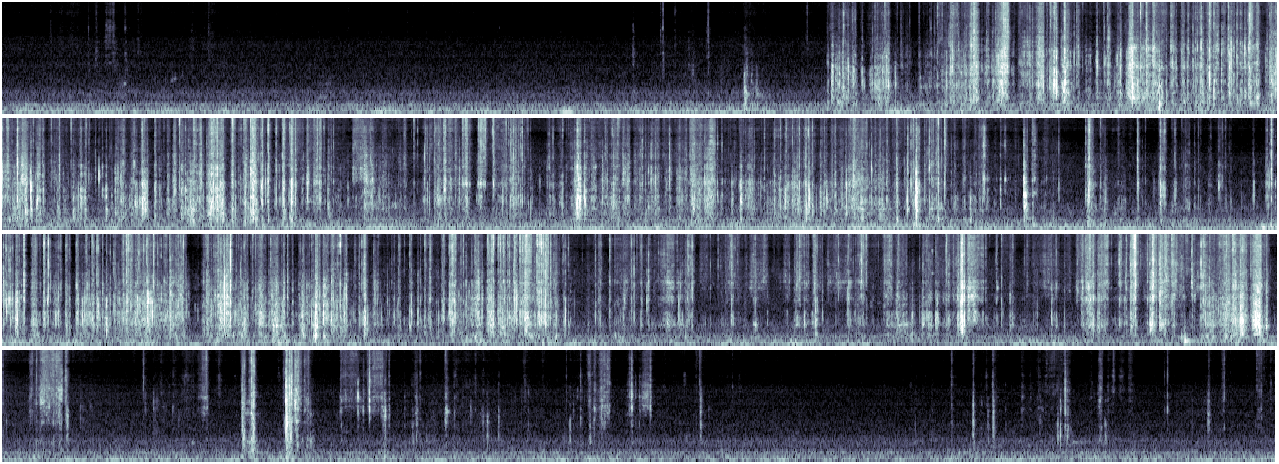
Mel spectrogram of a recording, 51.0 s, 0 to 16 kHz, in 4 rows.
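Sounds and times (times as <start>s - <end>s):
material crinkling and rustling: 8.3s - 39.0s.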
